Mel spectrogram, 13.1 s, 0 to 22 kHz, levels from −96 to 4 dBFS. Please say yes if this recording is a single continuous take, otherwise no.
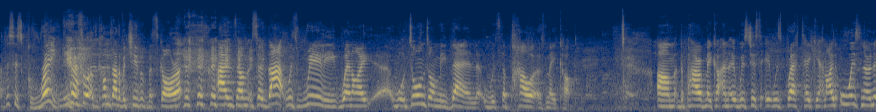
yes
